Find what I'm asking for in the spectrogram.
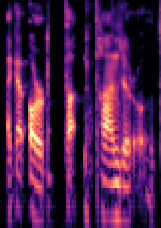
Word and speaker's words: Tanjiro: Tanjiro, just is pronounced correctly.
